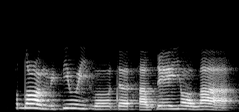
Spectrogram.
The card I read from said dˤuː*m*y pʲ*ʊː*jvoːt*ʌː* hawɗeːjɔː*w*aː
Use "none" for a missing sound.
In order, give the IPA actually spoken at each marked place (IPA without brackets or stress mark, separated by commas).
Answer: m, uː, əː, w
